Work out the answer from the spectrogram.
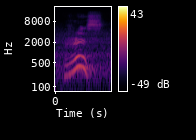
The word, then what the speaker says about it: wrist: Fourth one, wrist. The silent letter here is W.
